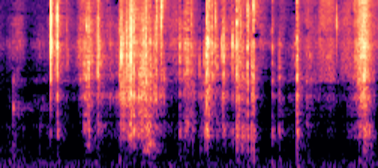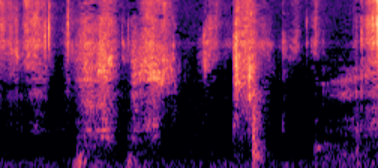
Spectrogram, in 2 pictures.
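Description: Paper being handled, rustling and crinkling in short scratchy bursts, busiest in the first half and sparser after.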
